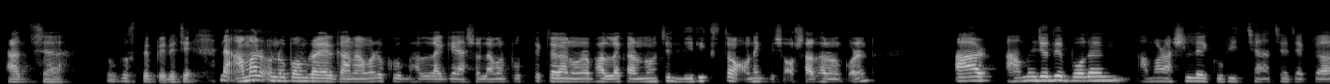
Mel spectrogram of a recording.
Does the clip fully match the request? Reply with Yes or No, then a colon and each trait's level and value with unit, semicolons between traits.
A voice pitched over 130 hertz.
Yes: medium, 140 Hz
